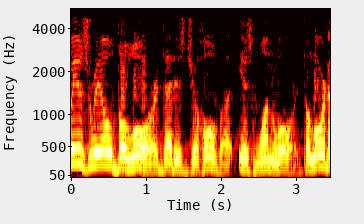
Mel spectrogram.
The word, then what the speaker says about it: Jehovah: And when you bring that in with the German pronunciation, which pronounces the W as a V, you come with the word Jehovah.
